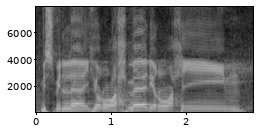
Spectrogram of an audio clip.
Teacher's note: Ketika Anda baca Al-Fatihah kan ujungnya mim tuh rata-rata dengan nun. Itu selain diucapkan di bibir, ya, dari lisan ke bibir mesti ada dengung ke hidung sedikit.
